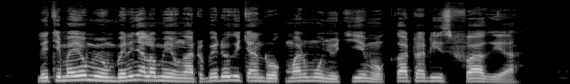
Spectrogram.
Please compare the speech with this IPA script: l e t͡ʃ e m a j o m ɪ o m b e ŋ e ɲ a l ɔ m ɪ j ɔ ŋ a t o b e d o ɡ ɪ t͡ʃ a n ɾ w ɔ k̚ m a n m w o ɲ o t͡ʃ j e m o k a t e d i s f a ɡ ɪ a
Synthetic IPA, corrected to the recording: l e t͡ʃ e m a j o m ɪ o m b e n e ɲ a l ɔ m ɪ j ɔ ŋ a t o b e d o ɡ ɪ t͡ʃ a n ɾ w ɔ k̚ m a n m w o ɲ o t͡ʃ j e m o k a t a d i s f a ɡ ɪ a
